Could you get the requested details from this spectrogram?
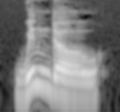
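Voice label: "window", English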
